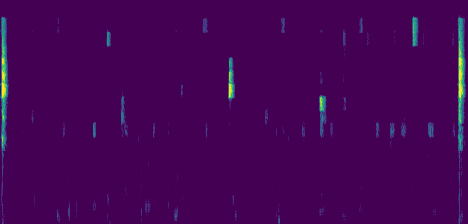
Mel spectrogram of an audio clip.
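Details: Sperm whale slow clicks: sharp, isolated knocks about two seconds apart against near silence. Seemingly only males make them. They were first heard from males consorting with females and thought tied to mating, but lone males at higher latitudes make them too.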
